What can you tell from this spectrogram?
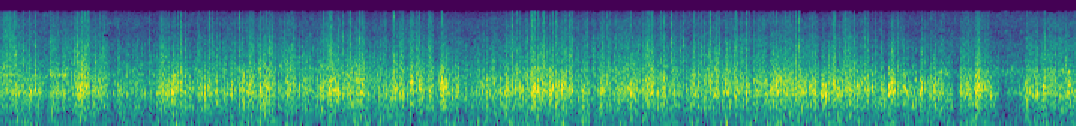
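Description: Passenger train carriage in motion, heard from an open window: a steady rush of wind with the rumble of wheels on the rails, dipping briefly near the end.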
